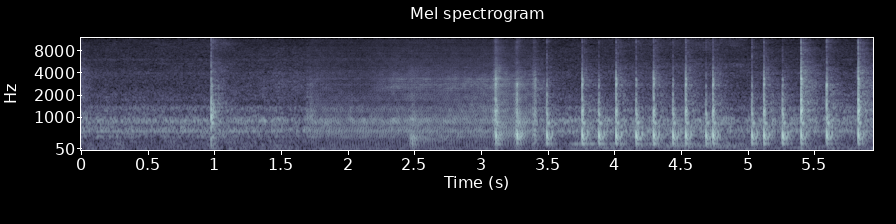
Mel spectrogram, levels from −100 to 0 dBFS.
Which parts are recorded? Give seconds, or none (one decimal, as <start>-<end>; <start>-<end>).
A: 0.0-1.7; 3.4-5.9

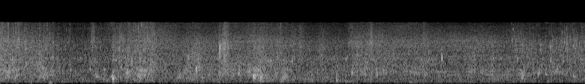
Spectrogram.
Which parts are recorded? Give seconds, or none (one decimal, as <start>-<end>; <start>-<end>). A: 0.0-1.6; 5.1-5.9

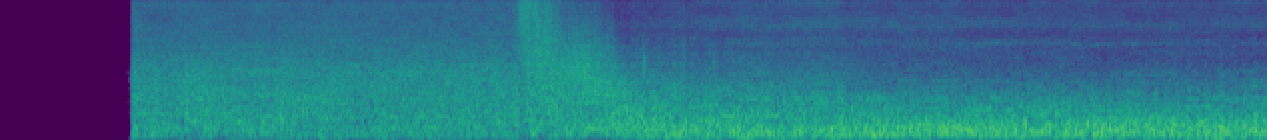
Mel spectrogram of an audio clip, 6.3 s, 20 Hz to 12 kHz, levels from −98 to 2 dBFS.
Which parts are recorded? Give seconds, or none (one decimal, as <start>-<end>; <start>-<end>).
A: 1.8-2.8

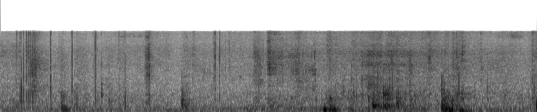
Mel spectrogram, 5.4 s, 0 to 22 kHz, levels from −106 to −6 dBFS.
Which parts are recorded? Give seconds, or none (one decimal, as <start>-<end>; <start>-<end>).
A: 0.0-2.5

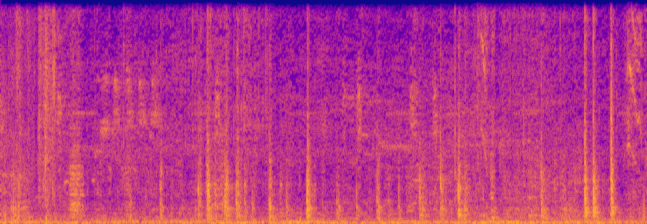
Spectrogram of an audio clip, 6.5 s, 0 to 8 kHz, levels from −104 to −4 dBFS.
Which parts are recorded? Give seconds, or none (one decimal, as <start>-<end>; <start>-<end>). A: 0.0-1.8; 2.5-6.5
